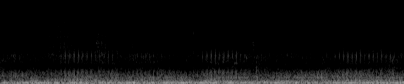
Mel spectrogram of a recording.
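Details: Stroked brown tabby cat curled up like an armadillo, giving a continuous deep, throbbing purr with an even pulsing rhythm from start to finish.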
